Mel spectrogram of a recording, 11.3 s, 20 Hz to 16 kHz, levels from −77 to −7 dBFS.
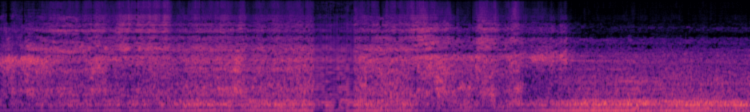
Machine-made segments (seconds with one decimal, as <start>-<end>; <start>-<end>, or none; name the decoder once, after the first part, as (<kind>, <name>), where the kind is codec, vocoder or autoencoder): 4.7-5.3 (vocoder, BigVGAN v2)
